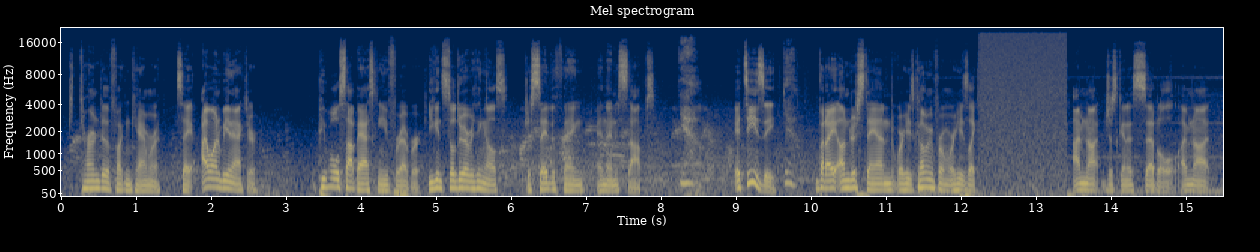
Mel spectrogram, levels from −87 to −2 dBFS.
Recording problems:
train or aircraft noise; noticeable; throughout; 20 dB below the speech
audio cutting out; filled with static; at 12 s for 1 s

